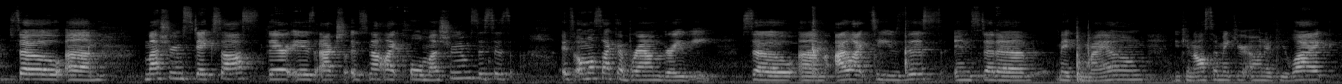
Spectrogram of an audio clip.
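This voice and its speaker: A woman, hosting a live cooking demonstration in her home kitchen, chatting and rambling as she works. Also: medium pitch. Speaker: cooking show host. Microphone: camera mic at a distance across the counter. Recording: echoey kitchen with background noise.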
